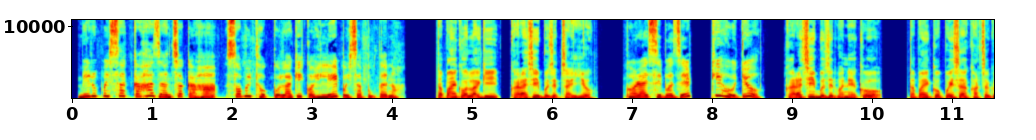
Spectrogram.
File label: household budgets nepalese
